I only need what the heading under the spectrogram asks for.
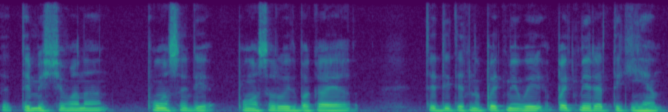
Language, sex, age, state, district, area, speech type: Kashmiri, male, 60+, Jammu and Kashmir, Kulgam, rural, spontaneous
